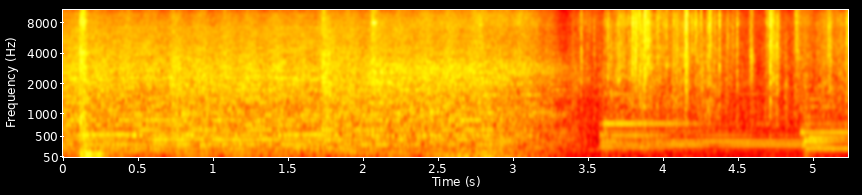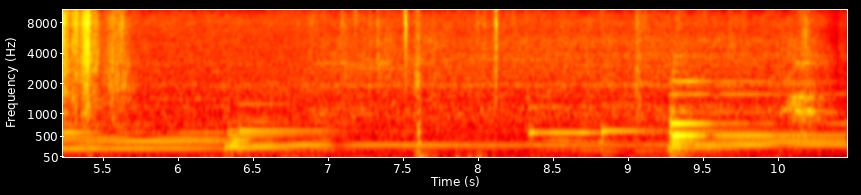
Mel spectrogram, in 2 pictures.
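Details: Dense music gives way to sparse sustained keyboard notes over a soft background hiss, and no animal sound is heard.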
